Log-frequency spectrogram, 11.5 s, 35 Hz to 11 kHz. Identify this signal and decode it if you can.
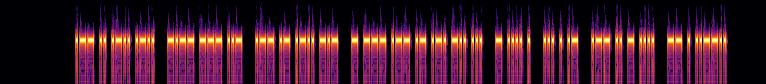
Morse code, heard as a keyed tone, about 40 wpm, 700 Hz. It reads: WILL YOU WALK TOWARDS THE SEA WITH ME?
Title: Sentences from Top 1000 Words - Review Part 2 - 40wpm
